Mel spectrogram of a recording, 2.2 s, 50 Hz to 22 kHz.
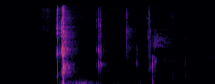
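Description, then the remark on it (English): A can of Down East mimosa cider cracks open with one sharp, loud pop and brief hiss, followed by a few quick, fainter metallic clicks, with no voices. “It's their mimosa cider. In 3, 2, 1. Crack.”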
